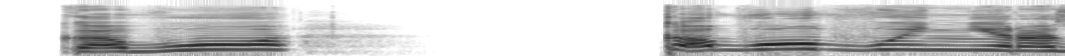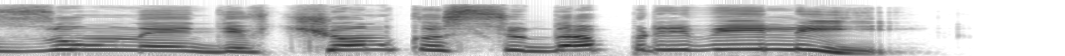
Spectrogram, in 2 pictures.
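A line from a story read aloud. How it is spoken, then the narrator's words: Horrified man's exclamation. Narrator (Russian): С ужасом воскликнул мужчина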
